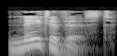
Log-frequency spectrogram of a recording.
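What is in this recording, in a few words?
"nativist", British English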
